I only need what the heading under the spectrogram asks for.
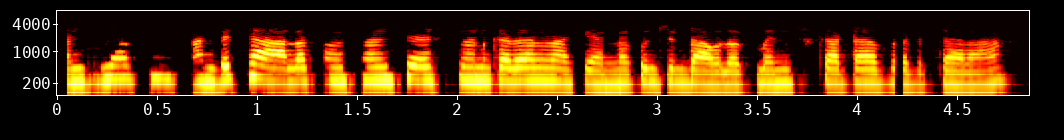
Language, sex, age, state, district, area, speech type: Telugu, female, 18-30, Telangana, Karimnagar, rural, conversation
